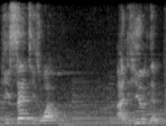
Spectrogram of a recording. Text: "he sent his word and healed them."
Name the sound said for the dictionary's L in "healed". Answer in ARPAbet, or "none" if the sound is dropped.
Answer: L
